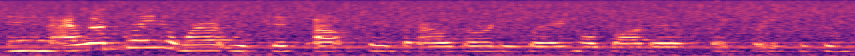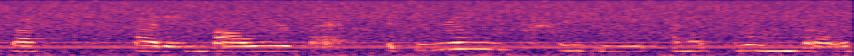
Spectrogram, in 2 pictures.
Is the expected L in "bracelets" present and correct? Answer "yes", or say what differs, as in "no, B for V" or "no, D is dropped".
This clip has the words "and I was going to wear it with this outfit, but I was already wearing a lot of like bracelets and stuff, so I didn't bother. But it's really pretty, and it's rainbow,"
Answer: no, L is dropped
